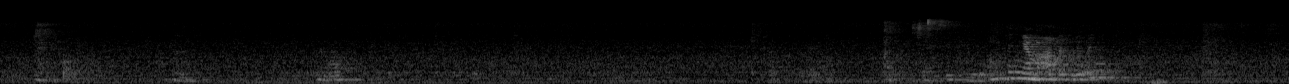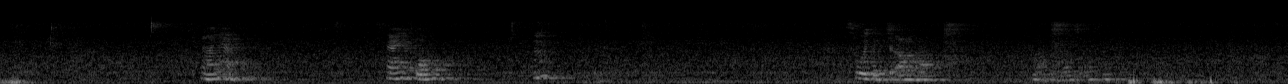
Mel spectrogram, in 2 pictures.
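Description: A woman talks gently and closely.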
